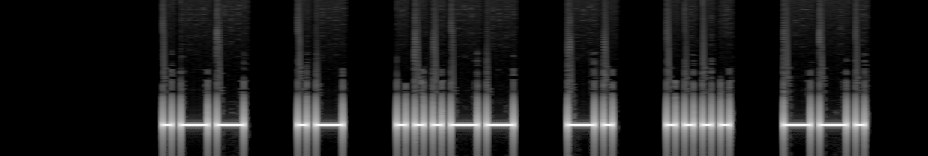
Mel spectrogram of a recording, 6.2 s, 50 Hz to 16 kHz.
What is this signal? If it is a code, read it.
Morse code, heard as a keyed tone, about 20 wpm, spaced as for 15 wpm, 700 Hz. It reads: WA3NHG
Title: 167 Lesson 27g - Number 7 - Call Signs 20wpm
